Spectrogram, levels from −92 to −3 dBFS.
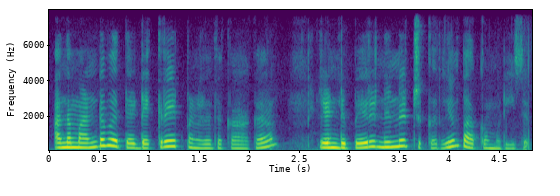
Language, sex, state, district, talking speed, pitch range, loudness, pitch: Tamil, female, Tamil Nadu, Nilgiris, 110 wpm, 220-285 Hz, -15 LUFS, 250 Hz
